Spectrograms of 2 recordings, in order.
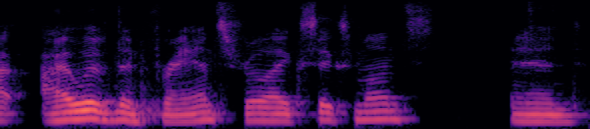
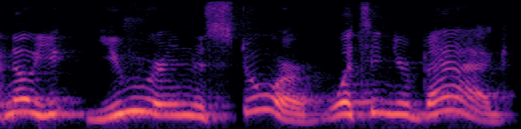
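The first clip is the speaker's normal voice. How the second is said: accusing guard; 10 semitones higher than usual. Retold or imitated. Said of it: "And he's like".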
